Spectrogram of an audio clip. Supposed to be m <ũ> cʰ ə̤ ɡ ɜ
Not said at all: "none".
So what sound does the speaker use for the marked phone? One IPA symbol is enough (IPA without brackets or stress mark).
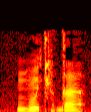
ũ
